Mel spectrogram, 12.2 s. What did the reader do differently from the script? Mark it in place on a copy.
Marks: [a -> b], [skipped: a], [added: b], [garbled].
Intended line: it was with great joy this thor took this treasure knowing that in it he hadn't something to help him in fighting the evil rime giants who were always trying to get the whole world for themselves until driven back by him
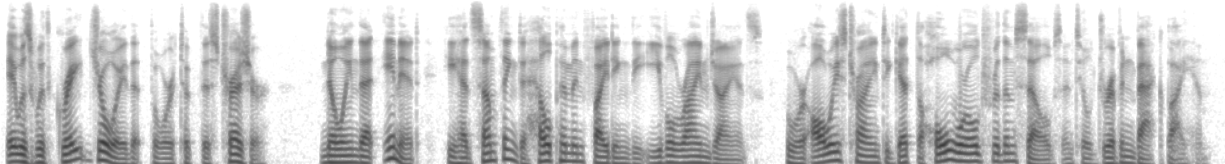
it was with great joy [this -> that] thor took this treasure knowing that in it he [hadn't -> had] something to help him in fighting the evil rime giants who were always trying to get the whole world for themselves until driven back by him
